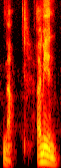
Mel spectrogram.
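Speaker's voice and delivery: ordinary talk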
